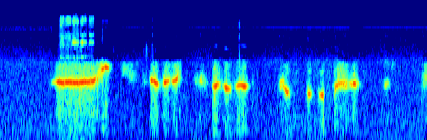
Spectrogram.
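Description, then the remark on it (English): A caller to a talent show whistles a tune over a phone line: one long, steady high note, then a run of short, choppy notes that dip and rise slightly, with brief gaps and no talking. “Yes, I'm going to whistle. I don't know how it's going to come across on the phone.”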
